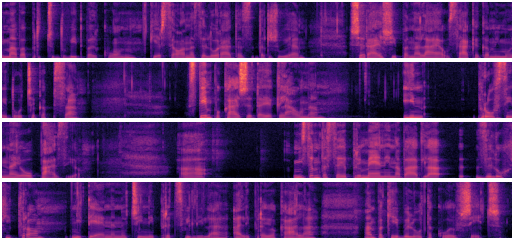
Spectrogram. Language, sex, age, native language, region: Slovenian, female, 50-59, Slovenian, Gorenjska region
